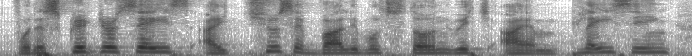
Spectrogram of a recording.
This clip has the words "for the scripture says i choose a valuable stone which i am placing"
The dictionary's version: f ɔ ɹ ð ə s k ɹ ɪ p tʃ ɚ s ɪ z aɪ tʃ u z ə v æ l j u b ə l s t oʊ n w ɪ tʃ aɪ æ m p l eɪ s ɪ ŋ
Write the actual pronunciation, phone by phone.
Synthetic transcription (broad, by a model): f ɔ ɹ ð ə s k ɹ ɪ p tʃ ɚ s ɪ s aɪ tʃ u s ə v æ l j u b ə l s t oʊ n w ɪ tʃ aɪ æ m p l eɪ s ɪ ŋ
